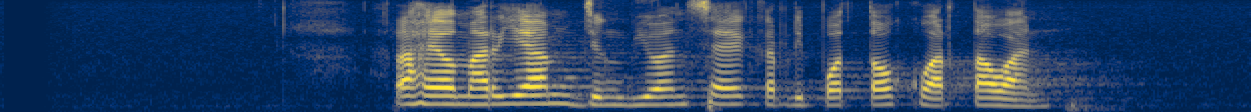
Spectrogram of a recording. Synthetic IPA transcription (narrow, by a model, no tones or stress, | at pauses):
raɦɛlmaɾiamd͡ʒɨŋbiɔnsɛkɨrdipɔt̪ɔkuwart̪awan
